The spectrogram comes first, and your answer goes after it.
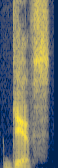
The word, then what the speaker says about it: GIF: Just because I try to speak in GIFs. And apparently it is a hard G. So a correction from a previous episode, the G is hard for some reason.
